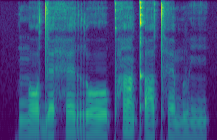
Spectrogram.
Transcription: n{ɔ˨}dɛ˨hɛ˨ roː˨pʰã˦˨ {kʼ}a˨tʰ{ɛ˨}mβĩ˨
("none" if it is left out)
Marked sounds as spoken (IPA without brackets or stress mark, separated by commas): ɔ˨, kʼ, ɛ˨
